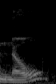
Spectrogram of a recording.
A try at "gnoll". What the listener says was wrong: It's a gnoll. Pronounce the G. It's a gnoll. It's Gnoll. Gnoll.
